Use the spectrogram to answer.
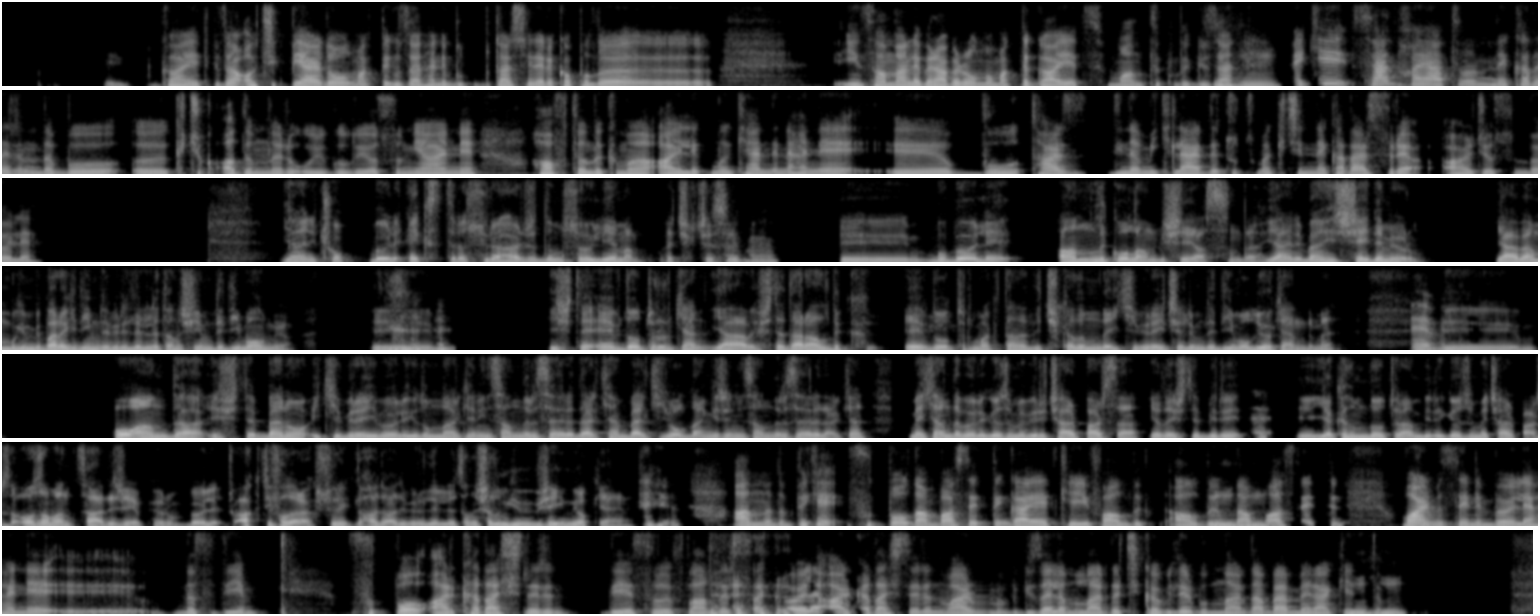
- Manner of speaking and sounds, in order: tapping; other background noise; chuckle; throat clearing; chuckle; chuckle
- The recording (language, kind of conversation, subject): Turkish, podcast, Küçük adımlarla sosyal hayatımızı nasıl canlandırabiliriz?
